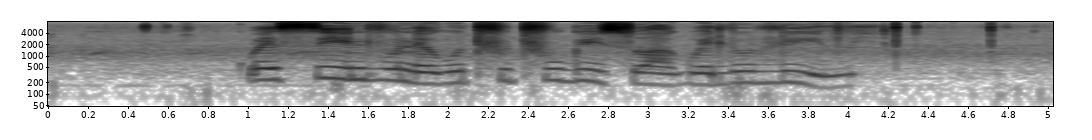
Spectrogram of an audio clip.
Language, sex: Swati, female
